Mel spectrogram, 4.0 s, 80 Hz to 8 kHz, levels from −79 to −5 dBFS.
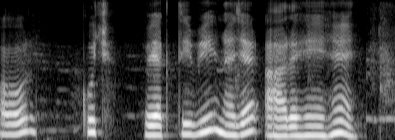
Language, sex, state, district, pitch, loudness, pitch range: Hindi, female, Jharkhand, Palamu, 215 Hz, -16 LUFS, 190-265 Hz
